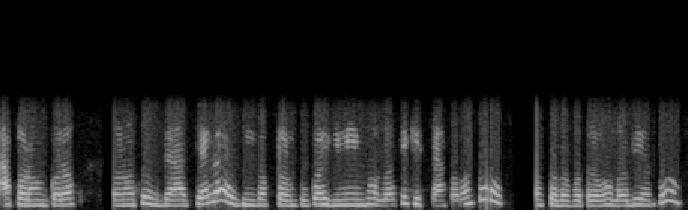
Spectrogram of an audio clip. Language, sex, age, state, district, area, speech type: Odia, female, 45-60, Odisha, Angul, rural, conversation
